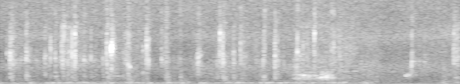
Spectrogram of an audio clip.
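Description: Typing on a computer keyboard: a run of faint, quick keystrokes over a low hum.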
